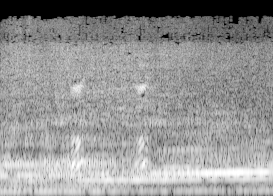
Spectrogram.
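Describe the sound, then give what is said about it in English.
A sport motorcycle, a Gixxer with an extended swing arm, revs its engine, a loud, steady buzzing drone that holds throughout, with faint voices in the background. “It's a Gixxer. That was a Gixxer with an extended swing arm, I think, there.”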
